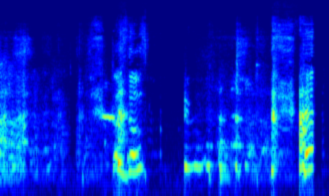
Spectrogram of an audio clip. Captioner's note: all laugh; all laugh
